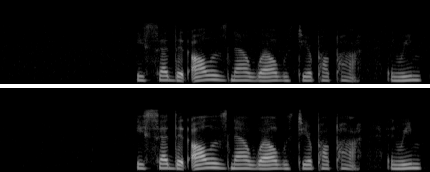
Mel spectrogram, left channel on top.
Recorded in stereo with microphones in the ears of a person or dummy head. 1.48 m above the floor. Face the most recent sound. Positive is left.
turn(degrees=-25)  # may be behind; listen again after turning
